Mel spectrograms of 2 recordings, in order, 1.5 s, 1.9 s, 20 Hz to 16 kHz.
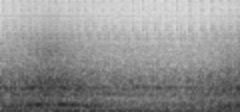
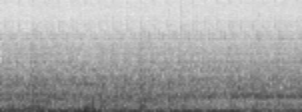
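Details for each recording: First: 2017 Yamaha Fazer 150, revving: a steady humming whine over the exhaust that resembles a bad bearing or clutch noise but comes from a burnt coil in the stator. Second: 2017 Yamaha Fazer 150 idling with a low, even thrum once the stator connector is unplugged; the whine like a failed bearing or clutch, rising with throttle, was caused by a burnt stator coil and returns when reconnected.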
